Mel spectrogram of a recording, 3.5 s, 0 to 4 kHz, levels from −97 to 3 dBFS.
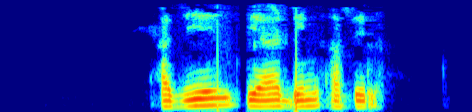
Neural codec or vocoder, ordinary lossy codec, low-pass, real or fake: none; MP3, 24 kbps; 3.6 kHz; real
